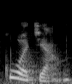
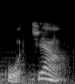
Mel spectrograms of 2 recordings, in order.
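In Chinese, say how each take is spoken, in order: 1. 第一个音节下降，第二个音节降升。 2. 第一个音节降升，第二个音节下降。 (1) "过是4 声，奖是3 声。" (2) "果是3 声，酱是4 声，声调反了。"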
